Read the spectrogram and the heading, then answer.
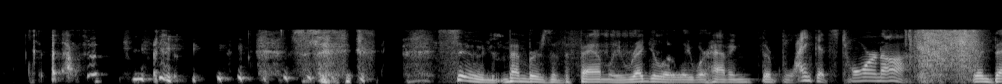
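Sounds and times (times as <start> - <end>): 
person gulping: 0.3 - 1.6
person choking: 0.3 - 3.3
speech: 0.9 - 1.8, 3.2 - 3.8, 4.6 - 10.0
laughter: 0.9 - 3.8, 5.8 - 6.5.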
